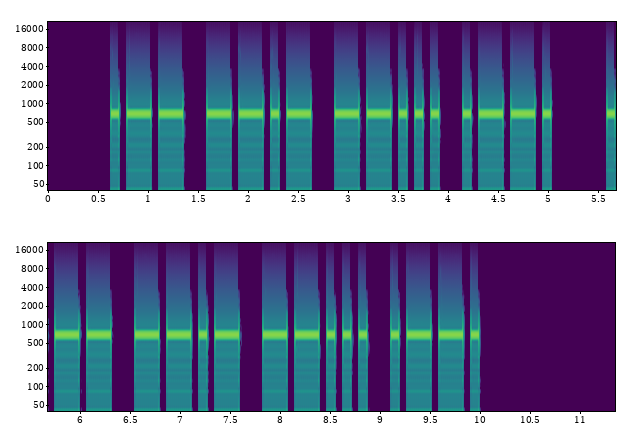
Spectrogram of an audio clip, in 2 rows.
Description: Morse code, heard as a keyed tone, about 15 wpm, 700 Hz. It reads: WQ7P WQ7P
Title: USA Call Signs Repeated 2x 15wpm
